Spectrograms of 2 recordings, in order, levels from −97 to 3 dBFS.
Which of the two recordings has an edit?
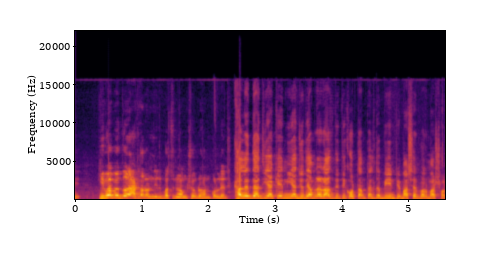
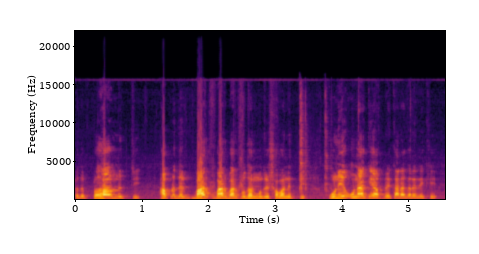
first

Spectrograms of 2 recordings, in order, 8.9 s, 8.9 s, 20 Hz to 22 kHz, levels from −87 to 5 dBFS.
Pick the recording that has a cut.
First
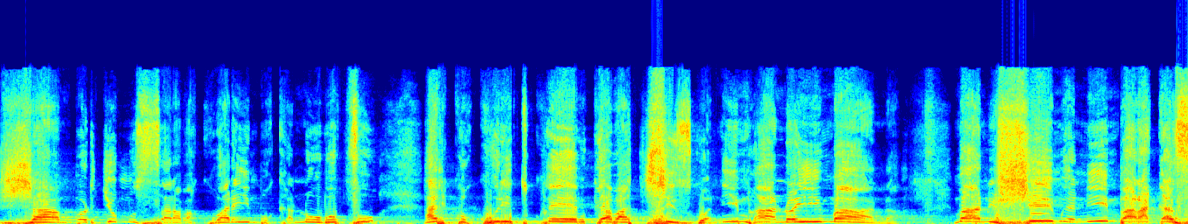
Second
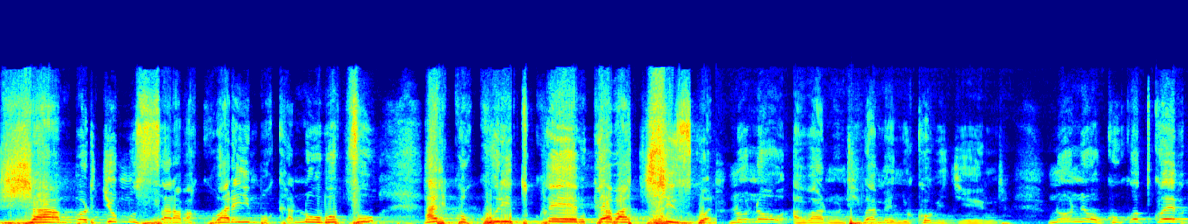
second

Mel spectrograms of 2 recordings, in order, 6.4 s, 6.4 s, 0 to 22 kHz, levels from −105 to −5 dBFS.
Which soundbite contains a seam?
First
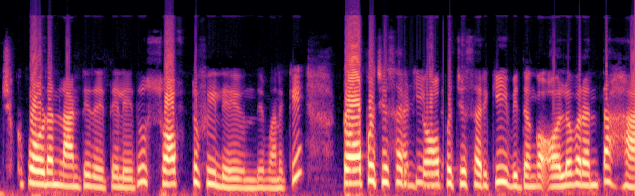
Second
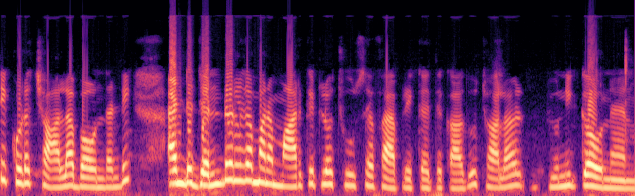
first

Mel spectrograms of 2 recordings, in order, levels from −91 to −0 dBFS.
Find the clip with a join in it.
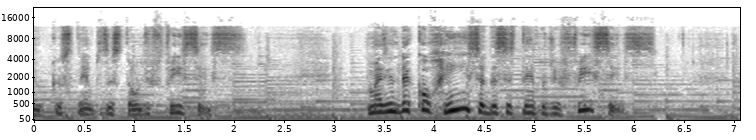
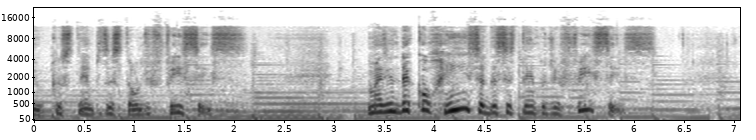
first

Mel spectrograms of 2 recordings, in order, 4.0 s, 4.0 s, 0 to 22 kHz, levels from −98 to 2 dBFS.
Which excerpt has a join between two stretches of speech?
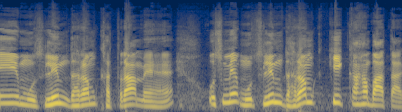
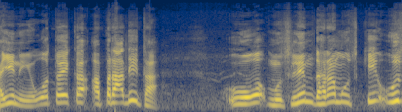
first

